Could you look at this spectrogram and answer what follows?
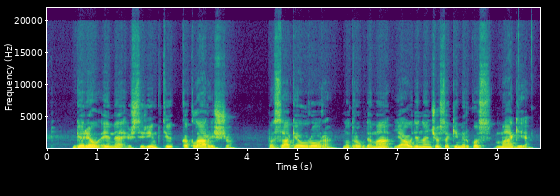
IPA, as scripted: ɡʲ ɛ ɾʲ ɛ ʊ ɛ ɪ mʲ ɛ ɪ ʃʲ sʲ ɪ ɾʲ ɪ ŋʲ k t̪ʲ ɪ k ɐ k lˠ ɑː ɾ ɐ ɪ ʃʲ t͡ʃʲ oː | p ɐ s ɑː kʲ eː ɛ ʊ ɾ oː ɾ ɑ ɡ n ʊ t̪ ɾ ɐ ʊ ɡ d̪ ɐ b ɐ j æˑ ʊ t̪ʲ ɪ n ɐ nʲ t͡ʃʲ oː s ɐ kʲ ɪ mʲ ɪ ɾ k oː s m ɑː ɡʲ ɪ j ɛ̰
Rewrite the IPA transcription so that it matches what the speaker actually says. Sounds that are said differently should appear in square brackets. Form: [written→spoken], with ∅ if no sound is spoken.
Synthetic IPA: ɡʲ ɛ ɾʲ ɛ ʊ ɛ ɪ mʲ ɛ ɪ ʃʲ sʲ ɪ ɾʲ ɪ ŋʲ k t̪ʲ ɪ k ɐ k lˠ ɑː ɾ ɐ ɪ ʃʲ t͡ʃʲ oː | p ɐ s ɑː kʲ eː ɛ ʊ ɾ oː ɾ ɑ [ɡ→∅] n ʊ t̪ ɾ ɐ ʊ ɡ d̪ ɐ [b→m] ɐ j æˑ ʊ [t̪ʲ→d̪ʲ] ɪ n ɐ nʲ t͡ʃʲ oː s ɐ kʲ ɪ mʲ ɪ ɾ k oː s m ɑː ɡʲ ɪ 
